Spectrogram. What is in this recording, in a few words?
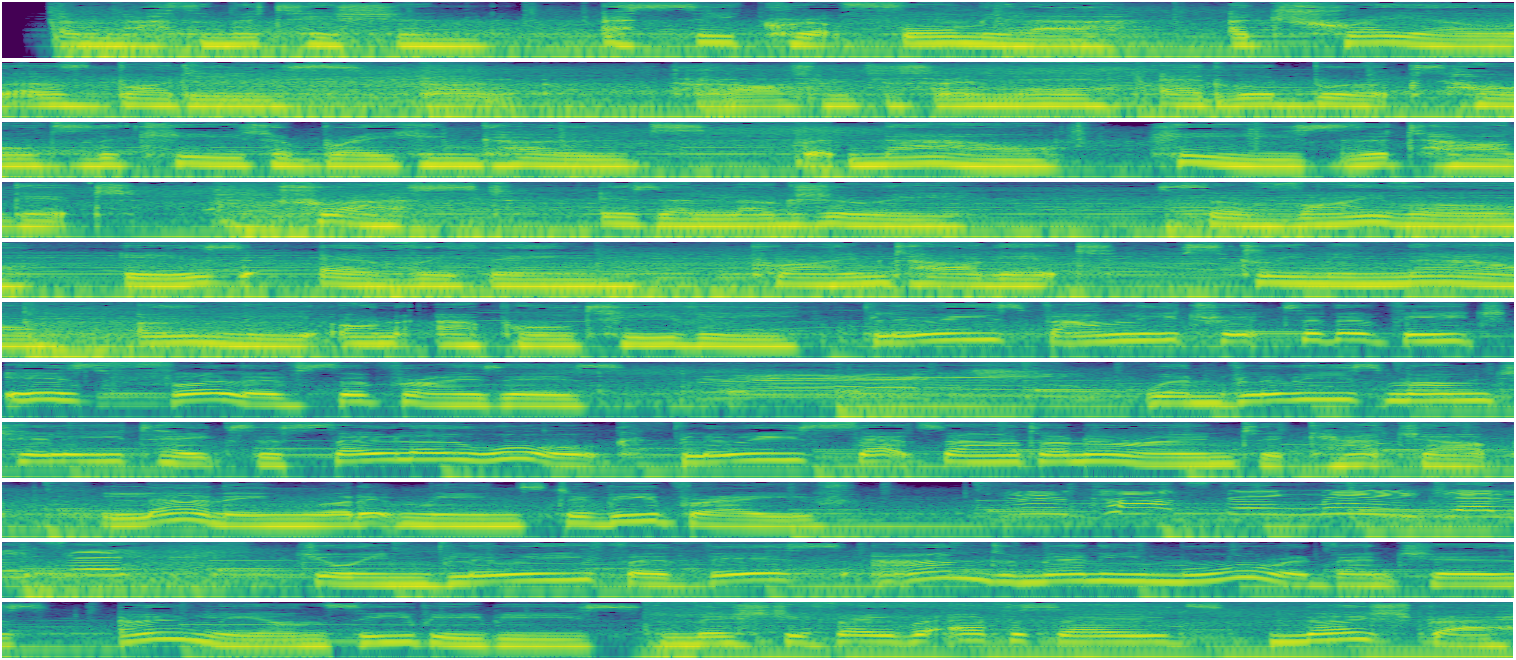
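tv promo, British, Urban British and Indian accents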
